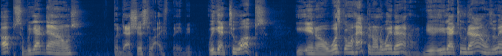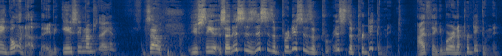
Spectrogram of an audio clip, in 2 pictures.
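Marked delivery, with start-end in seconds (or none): none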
